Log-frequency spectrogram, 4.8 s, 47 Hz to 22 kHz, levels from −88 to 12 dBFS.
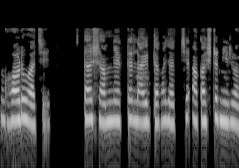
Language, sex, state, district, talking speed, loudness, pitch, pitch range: Bengali, female, West Bengal, North 24 Parganas, 150 wpm, -17 LUFS, 260 Hz, 250-280 Hz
